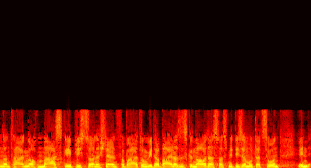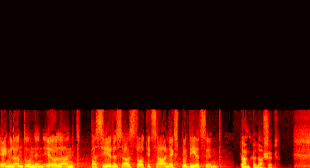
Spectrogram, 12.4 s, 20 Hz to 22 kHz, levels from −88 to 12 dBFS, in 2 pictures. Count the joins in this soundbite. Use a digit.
1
